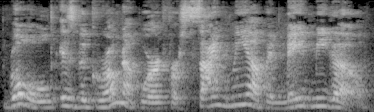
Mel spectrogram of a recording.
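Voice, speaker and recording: A woman's voice: mid-range voice, lively intonation, moderate pace. A woman reading a children's book aloud expressively, with emphatic delivery aimed directly at young listeners. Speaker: storybook reader for children. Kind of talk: expressive read-aloud narration. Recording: echoey room, distant mic, faint noise.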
